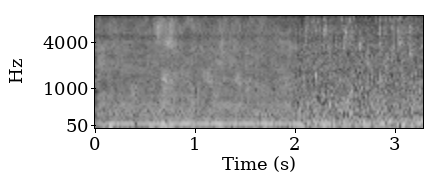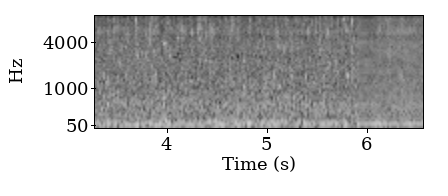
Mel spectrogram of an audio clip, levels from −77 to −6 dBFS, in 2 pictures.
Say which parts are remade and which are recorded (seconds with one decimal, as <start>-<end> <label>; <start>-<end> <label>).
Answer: 0.0-2.0 remade; 2.0-5.9 recorded; 5.9-6.6 remade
